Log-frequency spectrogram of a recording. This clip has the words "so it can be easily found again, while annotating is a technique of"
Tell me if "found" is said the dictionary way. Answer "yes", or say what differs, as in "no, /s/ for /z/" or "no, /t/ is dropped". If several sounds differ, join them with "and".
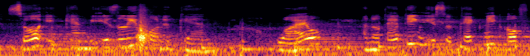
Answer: no, /d/ is dropped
